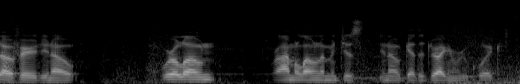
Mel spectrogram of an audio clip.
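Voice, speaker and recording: Very fast and monotone, a man talks in a fairly low, flat voice. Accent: non-native. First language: not English. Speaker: gaming streamer. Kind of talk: gameplay commentary. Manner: halting.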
